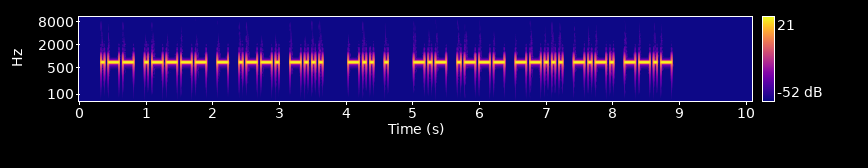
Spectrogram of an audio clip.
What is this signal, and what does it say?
Morse code, heard as a keyed tone, about 22 wpm, 700 Hz. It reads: W1TPB DE KJ7CQ
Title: USA Callsign DE Callsign - 5 Characters - 22wpm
